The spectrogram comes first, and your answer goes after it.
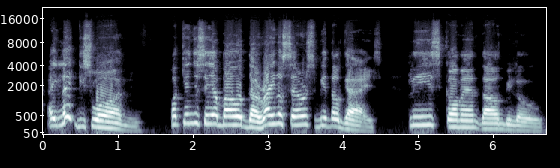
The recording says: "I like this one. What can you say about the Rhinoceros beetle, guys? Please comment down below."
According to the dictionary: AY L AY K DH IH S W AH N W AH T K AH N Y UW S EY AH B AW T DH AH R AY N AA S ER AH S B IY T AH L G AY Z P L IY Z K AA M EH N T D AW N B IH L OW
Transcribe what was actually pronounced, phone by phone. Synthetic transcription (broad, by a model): AY L AY K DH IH S W AH N W AH T K AH N Y UW S EY AH B AW T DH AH R AY N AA S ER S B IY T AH L G AY S P L IY S K AA M EH N T D AW N B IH L OW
